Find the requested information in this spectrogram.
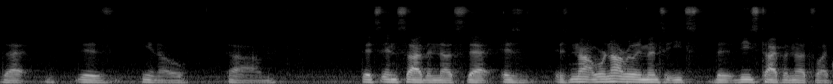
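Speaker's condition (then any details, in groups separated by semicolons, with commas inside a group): No condition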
